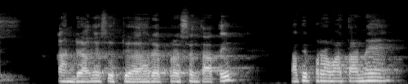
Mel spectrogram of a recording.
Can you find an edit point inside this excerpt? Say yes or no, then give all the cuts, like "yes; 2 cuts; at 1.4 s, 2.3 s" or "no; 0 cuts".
no; 0 cuts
